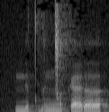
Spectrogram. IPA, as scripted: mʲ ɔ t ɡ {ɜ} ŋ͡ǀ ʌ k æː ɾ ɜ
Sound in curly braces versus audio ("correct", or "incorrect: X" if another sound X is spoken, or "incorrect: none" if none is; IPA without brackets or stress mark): correct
